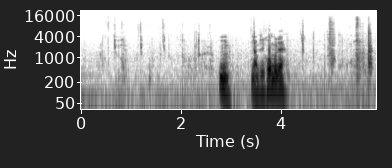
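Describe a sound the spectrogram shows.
A man chews and crunches food close to the microphone.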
